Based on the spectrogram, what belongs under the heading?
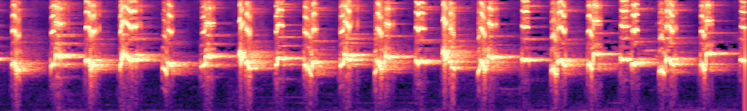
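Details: Lure song of a sooty-headed bulbul, meant to make other birds of its kind answer. An unbroken run of bright, slurred whistles repeats almost three times a second, each note sharply attacked and slightly rising.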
